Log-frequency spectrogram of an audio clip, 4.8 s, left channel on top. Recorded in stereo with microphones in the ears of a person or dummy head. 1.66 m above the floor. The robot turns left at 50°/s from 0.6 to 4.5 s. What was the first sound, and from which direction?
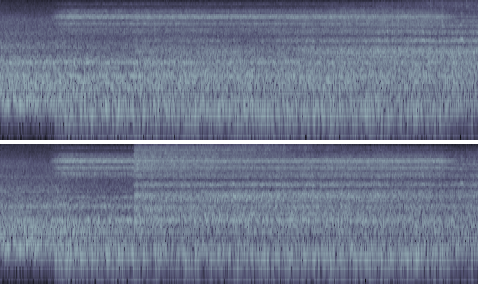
Crushing, 60° right.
